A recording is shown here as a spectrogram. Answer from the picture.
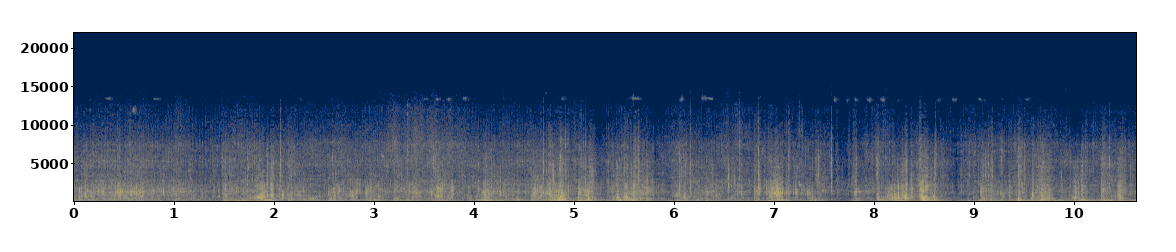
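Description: Full-suspension mountain bike descending rocky singletrack: tyres crunching over gravel and stone steps, with a steady run of knocks and rattles from the bike. A low rumble of wind on the microphone runs under it.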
